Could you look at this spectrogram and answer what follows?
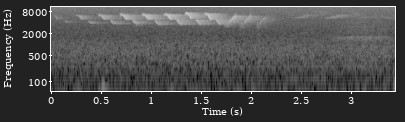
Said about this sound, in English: Okay, so we have Swainson's thrush in the distance.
